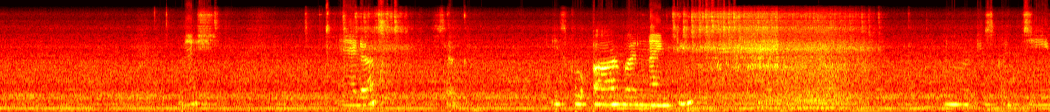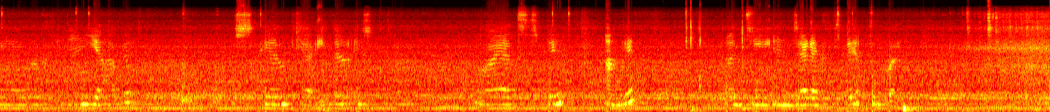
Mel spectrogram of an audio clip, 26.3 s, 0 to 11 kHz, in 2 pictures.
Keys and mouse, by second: 6.9 r, 12.3 g, 14.8 s, 17.1 g, 21.7 g, 24.7 KP_1.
